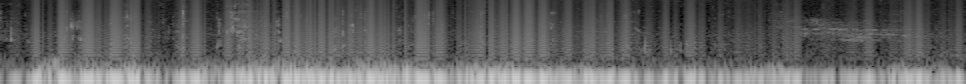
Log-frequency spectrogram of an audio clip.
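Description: A dog eating raw meat from a stainless steel bowl: scattered wet chewing and licking clicks over a heavy low rumble that dominates the sound.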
